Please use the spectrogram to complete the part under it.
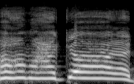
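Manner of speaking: piercing, very high, loud panicked scream, "God" drawn out. Retelling passengers on a shaking plane: imitating people screaming.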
